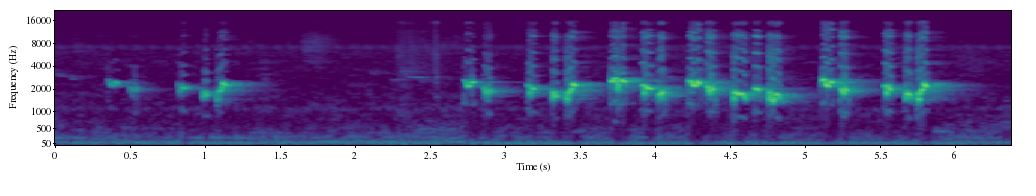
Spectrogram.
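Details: Sooty-headed bulbul singing in the morning in the lively ropel ngecruk style: short bubbly whistled phrases, each dropping in pitch, in a brief opening burst, then a quick run of about a dozen notes after a pause.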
